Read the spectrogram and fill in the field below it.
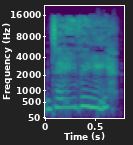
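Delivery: high, fear-choked cry; mother crying out in terror. A narrator's reading. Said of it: "It was so choked by fear".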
